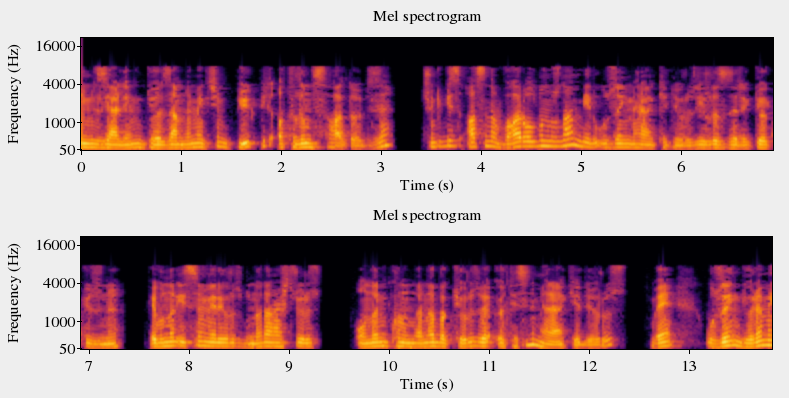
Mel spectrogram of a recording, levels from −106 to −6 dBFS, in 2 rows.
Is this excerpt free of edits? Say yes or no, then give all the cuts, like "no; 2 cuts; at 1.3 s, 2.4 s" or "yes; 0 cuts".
no; 1 cut; at 12.5 s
